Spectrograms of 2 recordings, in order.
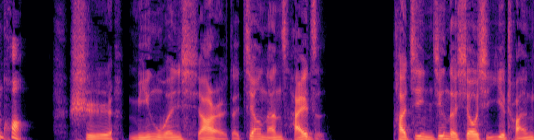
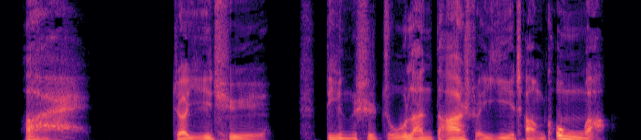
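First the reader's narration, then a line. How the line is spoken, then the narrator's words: Long lamenting sigh. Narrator (Chinese): 张道士仰天长叹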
